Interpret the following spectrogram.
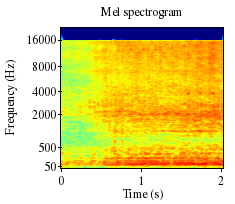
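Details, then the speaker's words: Turbo project car with a bad air-fuel ratio, earlier 20 at idle, idling low and uneven with a lumpy pulse; a spray test while cold found a vacuum leak at the cheap catch can, and idle improved after the fix. "Then I still had a bad air-fuel ratio, bad idle. And then I grabbed, I know you're supposed to use carburetor cleaner to find some leaks."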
